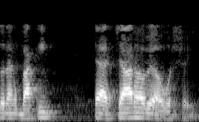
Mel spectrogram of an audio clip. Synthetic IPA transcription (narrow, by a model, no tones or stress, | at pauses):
oɾaŋbaki | ʈat͡ɕaɾɦɔβeɔboʃːo̰j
